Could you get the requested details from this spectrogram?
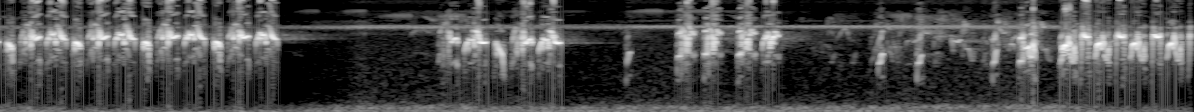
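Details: Sooty-headed bulbul calling to others in long fast bursts of rhythmic, bubbly chatter, several notes per second, interrupted by brief pauses and scattered chips. A faint high whine hums beneath.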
